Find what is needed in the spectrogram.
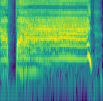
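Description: A man's voice holding one long, strained sung note for about a second and a half, sliding down in pitch as it ends.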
